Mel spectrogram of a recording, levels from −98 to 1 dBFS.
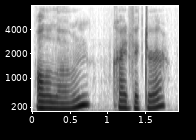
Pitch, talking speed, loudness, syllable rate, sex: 195 Hz, 125 wpm, -16 LUFS, 4.6 syllables/s, female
